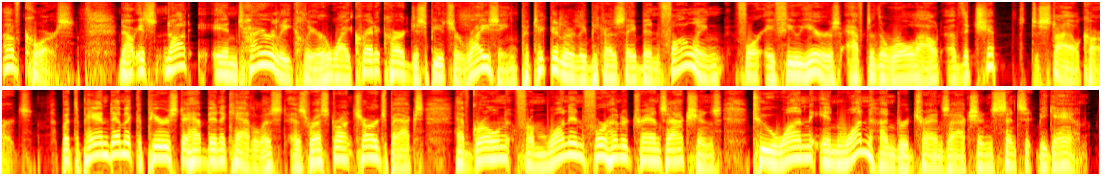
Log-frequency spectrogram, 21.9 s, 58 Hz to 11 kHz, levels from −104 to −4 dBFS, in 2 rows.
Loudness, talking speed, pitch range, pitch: -16 LUFS, 155 wpm, 100-150 Hz, 120 Hz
